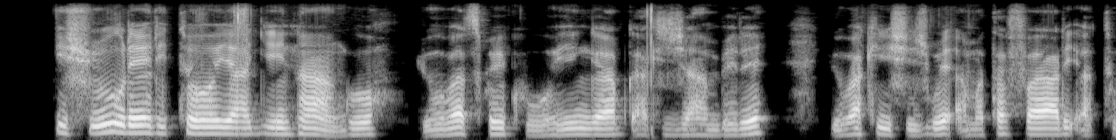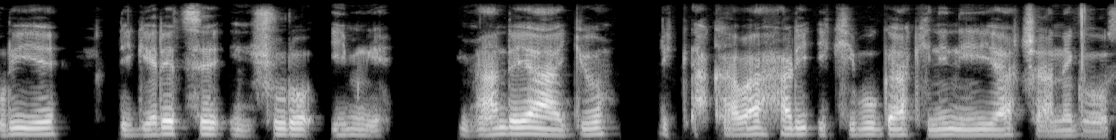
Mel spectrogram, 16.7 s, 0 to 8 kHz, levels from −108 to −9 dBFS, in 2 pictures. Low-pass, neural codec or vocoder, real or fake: 7.2 kHz; none; real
